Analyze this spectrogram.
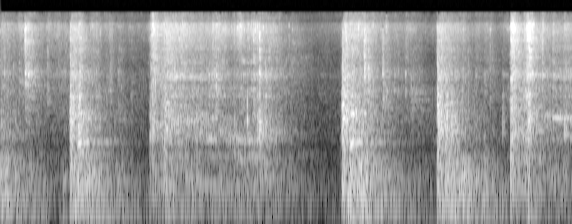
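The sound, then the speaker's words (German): A handloom clatters as its shuttle is shot between the threads and rebounds, banging, giving five or so loud, sharp wooden knocks at an uneven rhythm, each followed by a brief rattling decay. No voices are heard. “Es knallt, wenn das Schifferl zwischen den Fäden durchgeschossen wird und abprallt.”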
